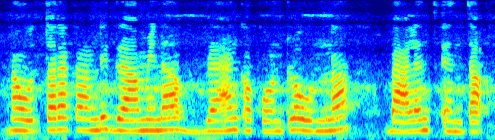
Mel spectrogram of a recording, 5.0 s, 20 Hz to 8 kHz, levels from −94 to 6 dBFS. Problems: constant background noise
